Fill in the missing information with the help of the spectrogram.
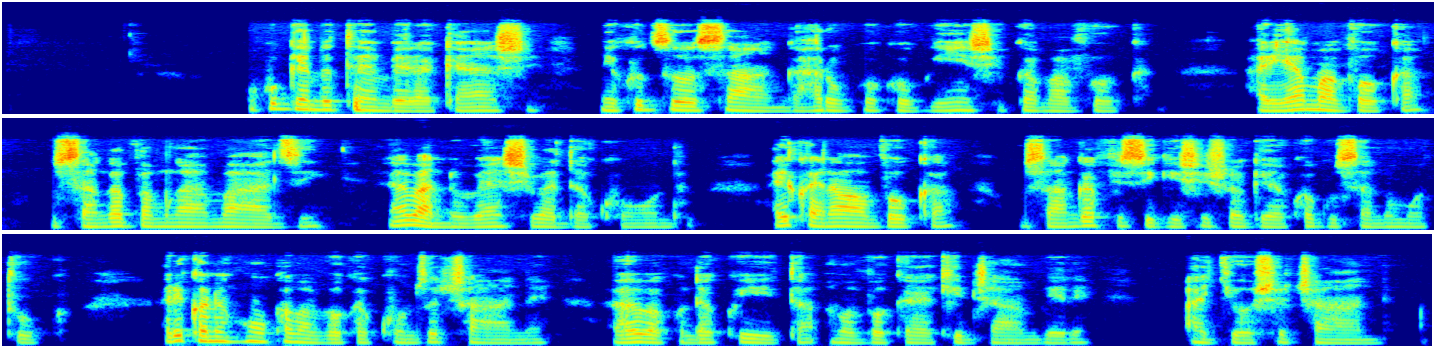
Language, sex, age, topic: Rundi, male, 18-24, agriculture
